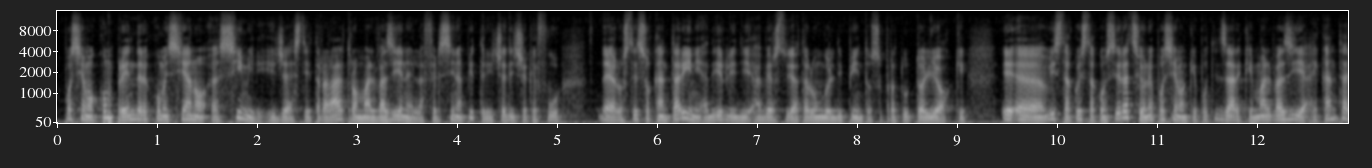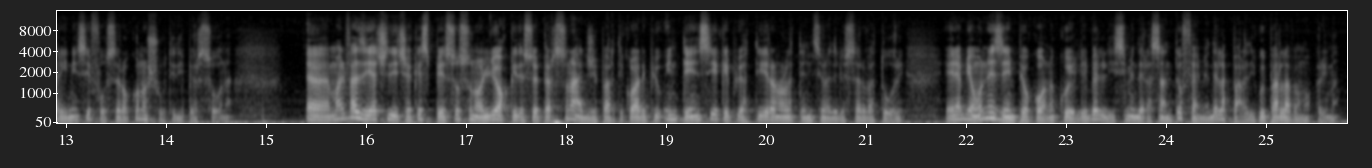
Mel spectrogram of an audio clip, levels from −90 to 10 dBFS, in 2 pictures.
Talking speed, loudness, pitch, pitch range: 205 wpm, -32 LUFS, 115 Hz, 105-130 Hz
